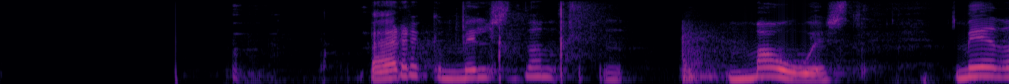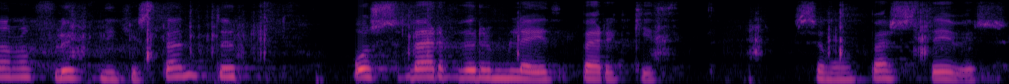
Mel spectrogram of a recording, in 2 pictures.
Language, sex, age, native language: Icelandic, female, 30-39, Icelandic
